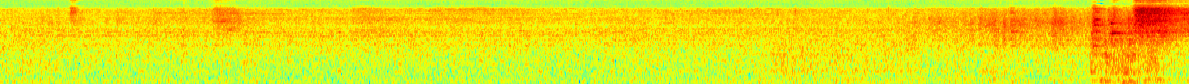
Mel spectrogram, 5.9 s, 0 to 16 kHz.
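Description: MAN TGA 18.530 truck's diesel engine running steadily, with a short, loud hiss near the end.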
